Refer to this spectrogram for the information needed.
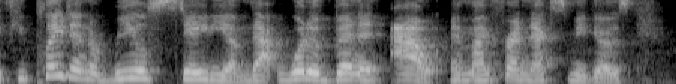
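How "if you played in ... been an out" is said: loud heckling yell over a cheering crowd. Recounting what they yelled at a game where nobody could hear: retelling a yell. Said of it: "So I had to yell".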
